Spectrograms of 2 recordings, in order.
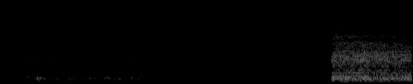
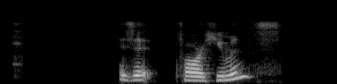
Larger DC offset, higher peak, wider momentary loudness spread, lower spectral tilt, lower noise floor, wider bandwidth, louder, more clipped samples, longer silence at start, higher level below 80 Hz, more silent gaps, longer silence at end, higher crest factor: neither; second, -34 dBFS vs -6 dBFS; first, 22 LU vs 13 LU; second, -2.5 dB/octave vs -6 dB/octave; second, -73 dBFS vs -86 dBFS; second, 6.6 kHz vs 8 kHz; second, -47 LUFS vs -24 LUFS; neither; second, 0.25 s vs 1.2 s; second, under -90 dBFS vs -74 dBFS; first, 1.44-3.30 s vs none; second, 0 s vs 0.6 s; about the same, 20 dB vs 20 dB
